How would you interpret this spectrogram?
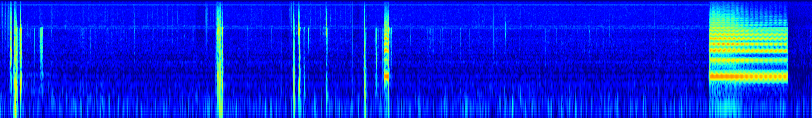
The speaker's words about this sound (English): And here's a call to a ringing number in Montrose. The earpiece is cutting out constantly thanks to the dial.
